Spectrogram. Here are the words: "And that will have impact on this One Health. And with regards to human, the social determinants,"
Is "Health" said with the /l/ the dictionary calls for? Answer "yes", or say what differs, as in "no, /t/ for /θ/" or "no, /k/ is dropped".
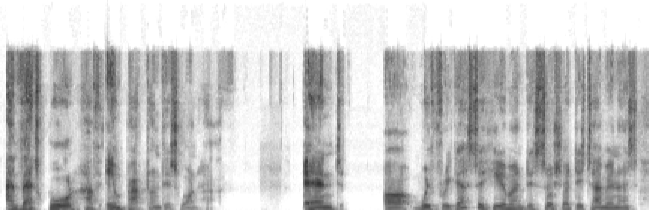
no, /l/ is dropped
